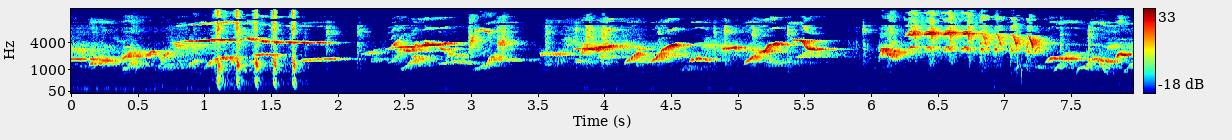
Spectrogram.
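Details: Voice-training fighting song of a white-rumped shama: short bursts of clear whistled and sliding notes separated by brief pauses, a sharp clicking rattle early on, and several upward swoops in quick sequence.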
